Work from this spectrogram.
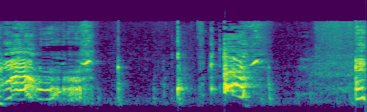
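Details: Domestic dog, trained since puppyhood in communication, vocalizing on command instead of barking: two loud, wavering, moan-like voiced bursts with rising and falling tone, the first lasting nearly a second, the second shorter, with a brief sound at the end.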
